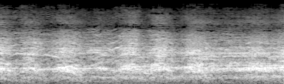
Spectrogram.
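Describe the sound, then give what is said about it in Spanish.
A loud, dense crowd roars and shouts without pause in a racing pit lane as Fernando Alonso comes out to the pits, a steady wall of many overlapping voices swelling slightly in waves, with no single speaker standing out. “este corte la que se ha liado cuando ha salido Fernando Alonso a boxes”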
